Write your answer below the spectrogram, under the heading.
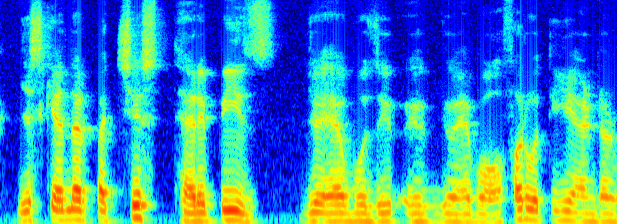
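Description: A man speaks at a fairly slow pace in a monotone, flat intonation. The background is quiet. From Pakistan, Karachi; Pakistan. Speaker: mental health specialist; interview guest. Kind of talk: interview. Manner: formal. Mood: calm, friendly. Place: studio. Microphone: lapel.

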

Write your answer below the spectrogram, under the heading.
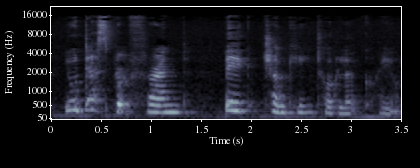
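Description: Using a put-on character voice, a woman speaks slowly at a fairly high pitch, with lively intonation, a slightly mellow tone and a slightly husky edge.

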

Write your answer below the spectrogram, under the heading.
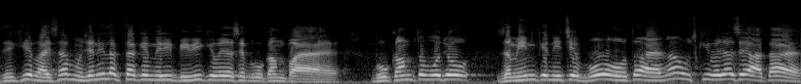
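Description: A man with a high voice and a dark, mellow tone speaks at a fairly slow pace with ordinary pitch variation. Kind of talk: sitcom dialogue. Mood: exasperated comic complaining. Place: office.

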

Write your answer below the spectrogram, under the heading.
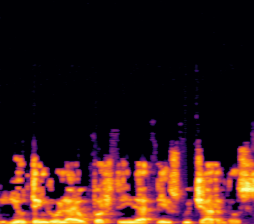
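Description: An English accent against a quiet background. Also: man. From England. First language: English (speaking Spanish). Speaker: war veteran. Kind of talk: interview; interview answer. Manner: halting. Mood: earnest, solemn, emotional. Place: home room. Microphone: video call.

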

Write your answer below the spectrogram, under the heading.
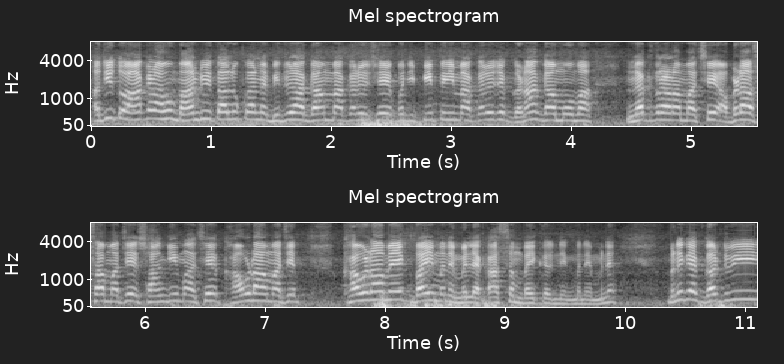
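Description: A man talks with an extremely high pitch and ordinary pitch variation. Noticeable background noise runs under his voice. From Kutch, Gujarat. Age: 50s. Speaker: local businessman and village figure. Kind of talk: news interview statement.

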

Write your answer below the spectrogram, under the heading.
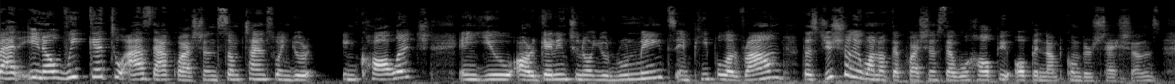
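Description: With a non-native accent, a woman speaks at a moderate pace in a fairly high pitch with lively intonation. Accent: noticeable foreign. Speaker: church devotional speaker; speaker. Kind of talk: recorded video devotional. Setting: recorded video. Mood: warm, encouraging. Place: home room. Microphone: phone near.

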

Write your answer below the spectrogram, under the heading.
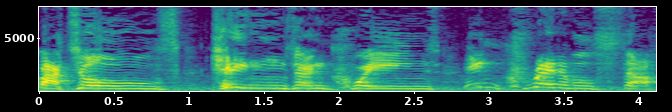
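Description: Over light background noise, a man with an extremely high pitch speaks in a raised, projected voice at a very slow pace, with ordinary pitch variation. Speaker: storyteller. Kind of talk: live comedy history stage show. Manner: energetic. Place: stage.

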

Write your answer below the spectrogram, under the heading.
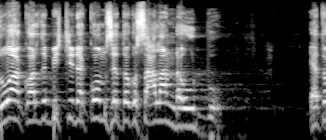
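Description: A man speaks in a high voice with an animated tone. Noticeable background noise can be heard. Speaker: Islamic preacher. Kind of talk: sermon.

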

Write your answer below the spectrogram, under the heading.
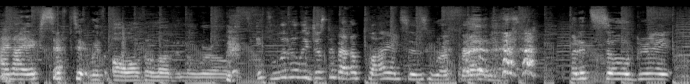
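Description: Over loud background music, a woman talks at a moderate pace. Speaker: college radio talk show host. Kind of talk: late-night talk show banter, comedic. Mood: amused, warm. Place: studio.

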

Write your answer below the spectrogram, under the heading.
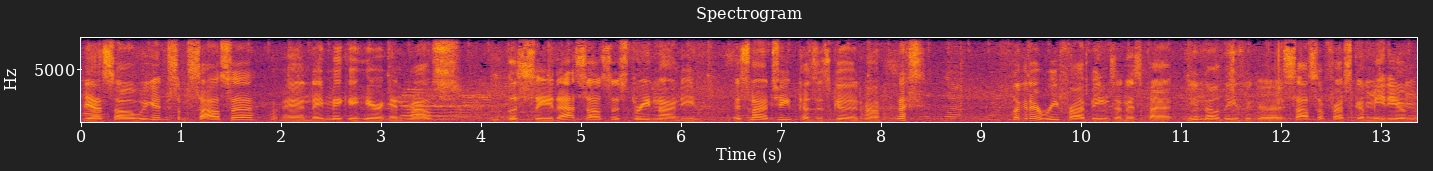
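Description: Over music in the background, a man speaks at a moderate pace with ordinary pitch variation, and the sound is dry with no echo. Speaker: family vlogger. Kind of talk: casual vlog chat. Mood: cheerful, enthusiastic. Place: shop. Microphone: phone near.

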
